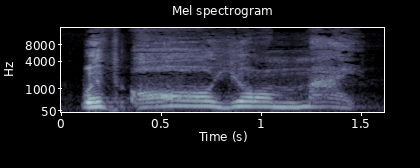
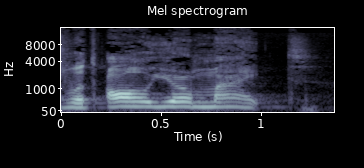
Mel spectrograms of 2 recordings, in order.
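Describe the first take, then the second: First: Much softer, slow echo; slow, hushed repeat of the phrase. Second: Said in the usual way. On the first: Shown as a demonstration. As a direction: drop the voice to almost nothing. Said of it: "repeated much softer". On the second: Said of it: "repeats it differently".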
